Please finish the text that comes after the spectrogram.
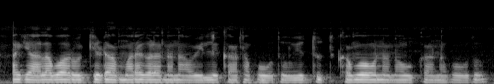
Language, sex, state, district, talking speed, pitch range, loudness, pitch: Kannada, male, Karnataka, Koppal, 120 wpm, 105-110 Hz, -19 LUFS, 105 Hz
